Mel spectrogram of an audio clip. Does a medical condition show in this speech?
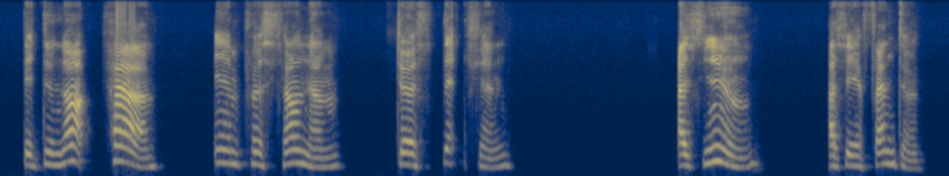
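Yes: myasthenia gravis.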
